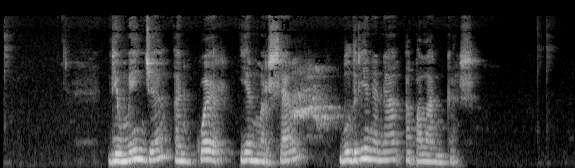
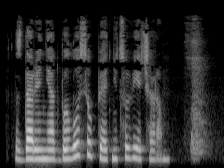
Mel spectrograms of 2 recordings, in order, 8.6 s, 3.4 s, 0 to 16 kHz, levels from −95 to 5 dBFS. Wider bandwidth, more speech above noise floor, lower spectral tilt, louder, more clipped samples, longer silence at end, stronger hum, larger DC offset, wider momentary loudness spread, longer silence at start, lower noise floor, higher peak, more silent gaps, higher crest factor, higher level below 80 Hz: about the same, 11.5 kHz vs 11 kHz; first, 55 dB vs 20 dB; about the same, -6 dB/octave vs -5 dB/octave; first, -20 LUFS vs -24 LUFS; neither; first, 1.55 s vs 0.3 s; neither; neither; second, 14 LU vs 22 LU; first, 1.6 s vs 0.25 s; first, -74 dBFS vs -43 dBFS; about the same, -4 dBFS vs -4 dBFS; neither; about the same, 18 dB vs 20 dB; first, -60 dBFS vs -78 dBFS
